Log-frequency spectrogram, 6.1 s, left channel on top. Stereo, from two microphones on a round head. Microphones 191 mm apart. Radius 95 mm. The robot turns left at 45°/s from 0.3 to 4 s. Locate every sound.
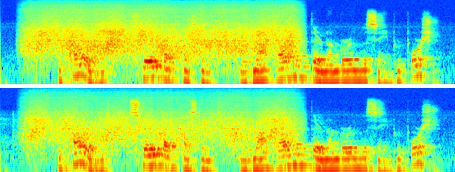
0.8 s a man speaking: 55° right, 4.5 m; by 5.9 s 160° left, 4.5 m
